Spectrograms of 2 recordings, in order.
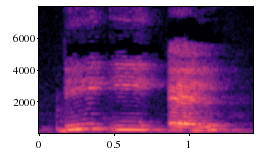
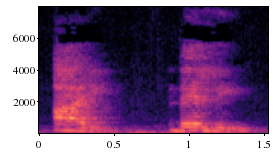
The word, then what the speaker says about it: Delhi: In Delhi, H is silent, children. Delhi. Delhi.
